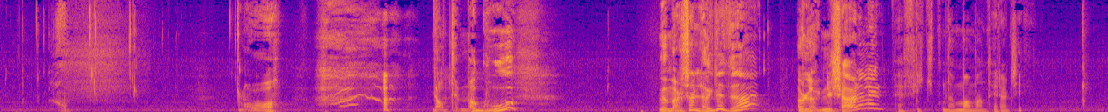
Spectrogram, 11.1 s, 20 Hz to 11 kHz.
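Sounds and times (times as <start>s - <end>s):
soft wet chewing and mouth sounds while tasting tahini: 0.0s - 1.5s
brief lip smacks: 0.2s - 1.5s
speech: 0.6s - 0.9s, 2.4s - 2.9s, 4.6s - 5.3s, 6.6s - 10.4s.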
